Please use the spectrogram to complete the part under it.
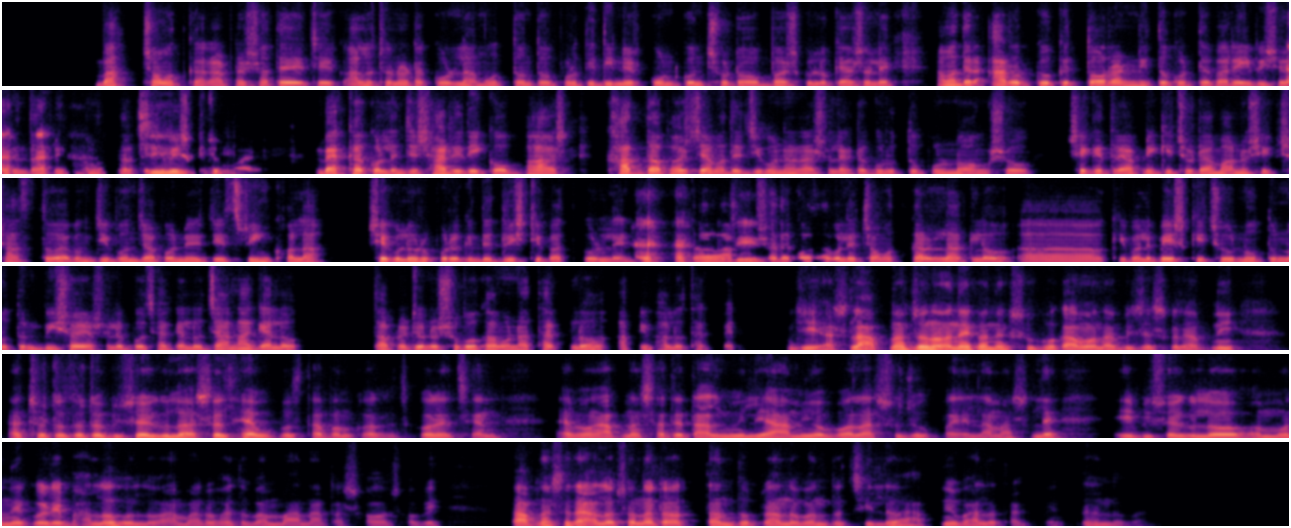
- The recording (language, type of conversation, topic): Bengali, podcast, প্রতিদিনের কোন কোন ছোট অভ্যাস আরোগ্যকে ত্বরান্বিত করে?
- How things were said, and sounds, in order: giggle; chuckle; laughing while speaking: "আসলে"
